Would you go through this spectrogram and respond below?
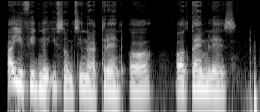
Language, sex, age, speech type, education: Nigerian Pidgin, male, 15-29, spontaneous, tertiary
